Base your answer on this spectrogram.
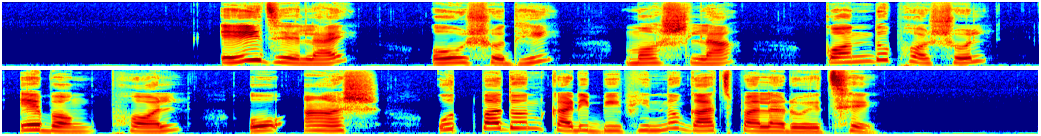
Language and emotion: Bengali, neutral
